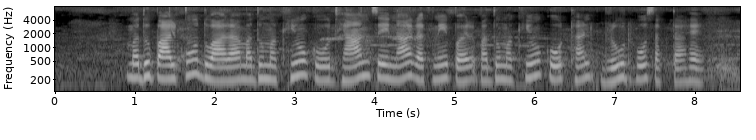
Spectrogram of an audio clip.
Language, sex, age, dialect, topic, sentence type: Hindi, female, 56-60, Marwari Dhudhari, agriculture, statement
